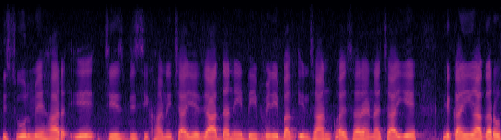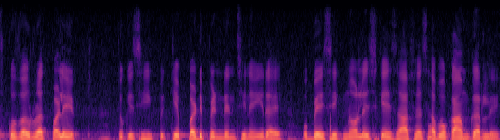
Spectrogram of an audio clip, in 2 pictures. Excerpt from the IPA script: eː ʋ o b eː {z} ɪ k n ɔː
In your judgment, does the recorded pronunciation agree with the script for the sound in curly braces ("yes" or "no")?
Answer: no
